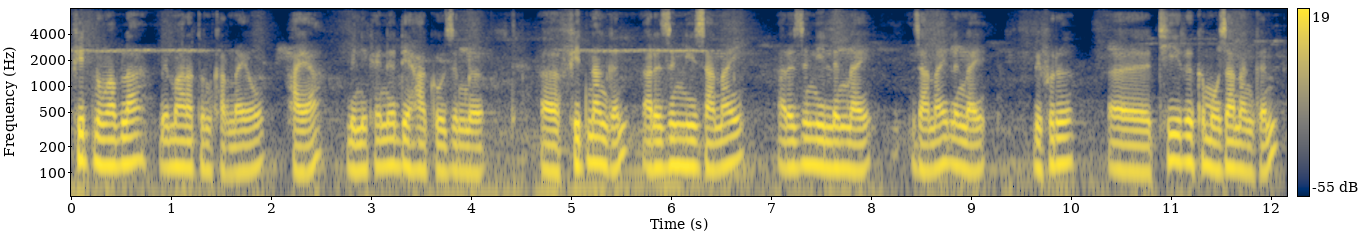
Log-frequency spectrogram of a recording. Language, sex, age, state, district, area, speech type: Bodo, male, 30-45, Assam, Udalguri, urban, spontaneous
